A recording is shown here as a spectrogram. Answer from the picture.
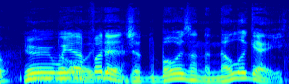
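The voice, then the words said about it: Old-timey news radio announcer voice. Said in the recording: “That was a good old-timey voice. ... News radio voice.”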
